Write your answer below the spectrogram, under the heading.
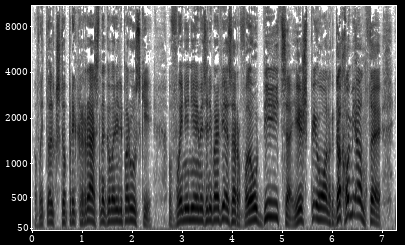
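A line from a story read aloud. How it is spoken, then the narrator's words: Furious shout. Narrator (Russian): яростно крикнул Иван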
